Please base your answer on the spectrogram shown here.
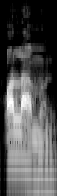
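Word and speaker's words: قلم: ঠিক এটাই যখন আমরা আরবিতে বলবো ইহা একটি কলম, তখন আরবি হবে হাযা কলামুন, হাযা কলামুন, এই যেমন কফের উচ্চারণ করতে হবে তখন।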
